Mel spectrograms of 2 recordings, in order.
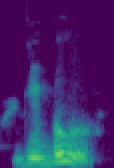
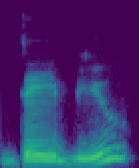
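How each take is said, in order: First: DEBUT as deh-boo, slowly; second option. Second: DEBUT as day-byoo, slowly; first option. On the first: Teacher offering a choice to viewers, debut as deh-boo. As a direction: say "debut" with a plain boo ending. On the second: Teacher offering a choice to viewers, debut as day-byoo. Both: Shown as a demonstration. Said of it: "should we pronounce this as".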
